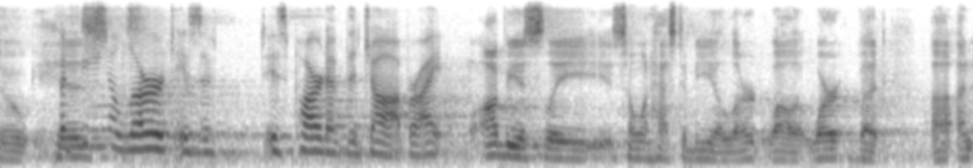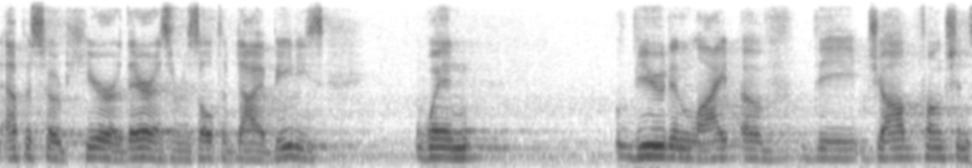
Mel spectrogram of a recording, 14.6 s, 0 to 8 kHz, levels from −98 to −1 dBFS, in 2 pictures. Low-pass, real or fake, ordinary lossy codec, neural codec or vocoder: 7.2 kHz; real; Opus, 32 kbps; none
